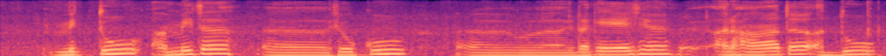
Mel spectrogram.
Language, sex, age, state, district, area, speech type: Dogri, male, 18-30, Jammu and Kashmir, Samba, rural, spontaneous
